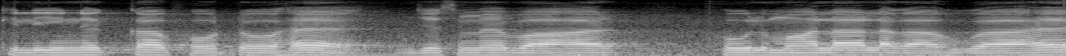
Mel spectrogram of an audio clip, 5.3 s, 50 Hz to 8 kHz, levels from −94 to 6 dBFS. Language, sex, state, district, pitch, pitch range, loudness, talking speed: Hindi, male, Uttar Pradesh, Lalitpur, 115 Hz, 115-125 Hz, -15 LUFS, 125 wpm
